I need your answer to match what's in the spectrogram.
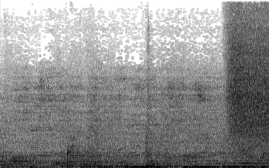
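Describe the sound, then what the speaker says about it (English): An air compressor drones steadily close by in a workshop, a continuous mechanical hum with a burst of hissing air near the end. "I'm sorry for the noise, but that's the compressor"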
